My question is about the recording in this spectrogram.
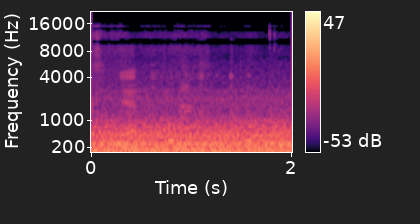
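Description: Steady low rumble of road and engine noise inside a moving vehicle's cabin.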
